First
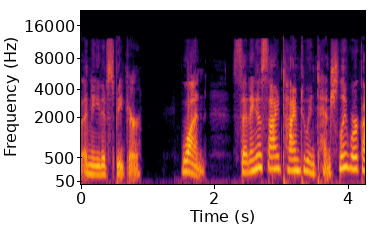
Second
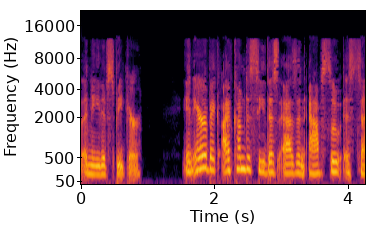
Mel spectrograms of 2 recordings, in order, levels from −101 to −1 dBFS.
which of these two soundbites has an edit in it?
first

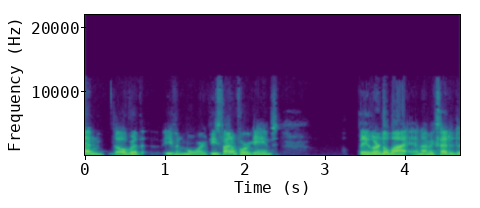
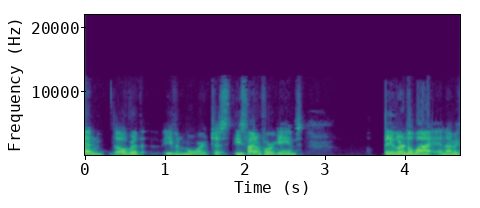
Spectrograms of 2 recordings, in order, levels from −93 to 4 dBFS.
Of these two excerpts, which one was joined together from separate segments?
first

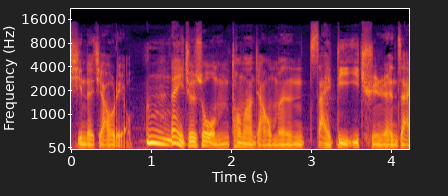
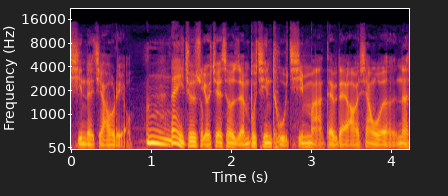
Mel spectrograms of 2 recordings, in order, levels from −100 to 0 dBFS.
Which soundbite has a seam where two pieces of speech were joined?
second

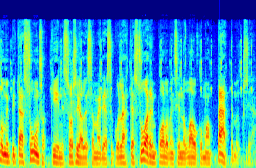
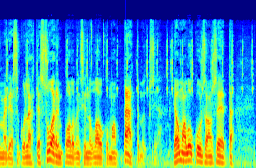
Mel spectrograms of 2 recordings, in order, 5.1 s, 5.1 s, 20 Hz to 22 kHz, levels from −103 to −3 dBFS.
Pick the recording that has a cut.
second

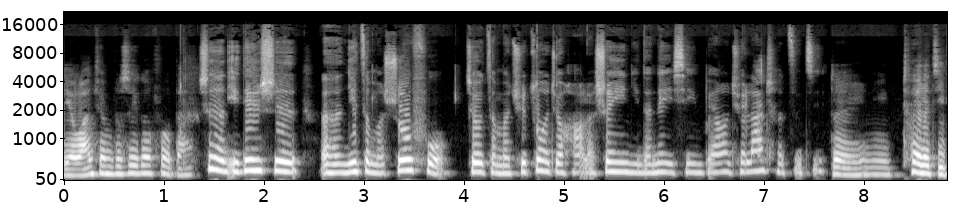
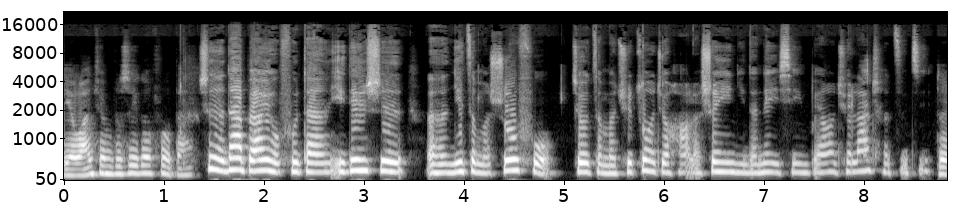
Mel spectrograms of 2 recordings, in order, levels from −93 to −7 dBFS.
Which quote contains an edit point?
first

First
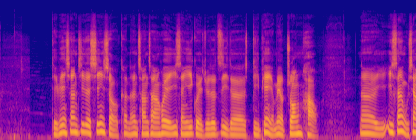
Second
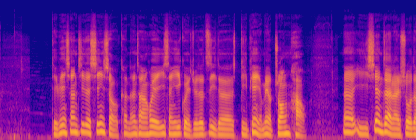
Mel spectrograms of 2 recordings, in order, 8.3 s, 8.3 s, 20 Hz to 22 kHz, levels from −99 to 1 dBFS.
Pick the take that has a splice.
second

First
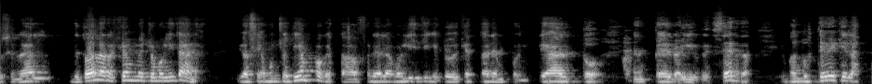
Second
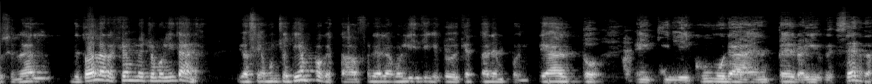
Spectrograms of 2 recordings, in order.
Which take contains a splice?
first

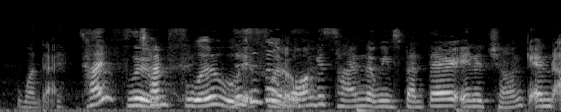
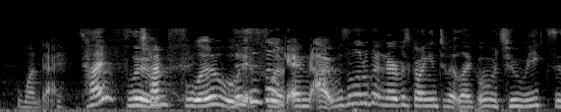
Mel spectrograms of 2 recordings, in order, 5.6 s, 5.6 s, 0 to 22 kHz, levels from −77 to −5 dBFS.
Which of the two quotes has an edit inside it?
second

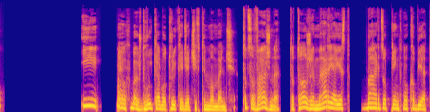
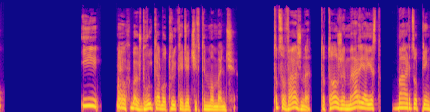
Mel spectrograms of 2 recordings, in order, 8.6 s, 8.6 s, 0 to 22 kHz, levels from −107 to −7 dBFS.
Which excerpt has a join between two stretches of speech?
first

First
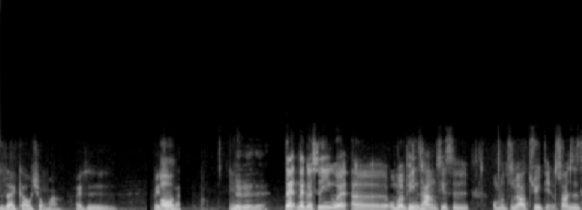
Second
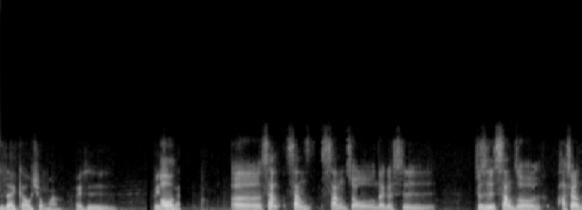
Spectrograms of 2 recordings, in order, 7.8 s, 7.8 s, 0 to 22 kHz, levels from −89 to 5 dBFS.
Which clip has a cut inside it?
first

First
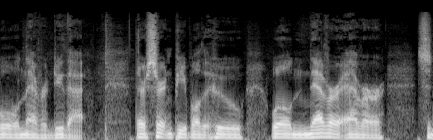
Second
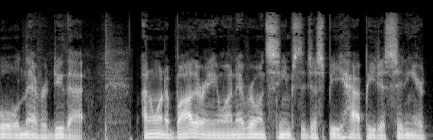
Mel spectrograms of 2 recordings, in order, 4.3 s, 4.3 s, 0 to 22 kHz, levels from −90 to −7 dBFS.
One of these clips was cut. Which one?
second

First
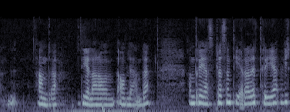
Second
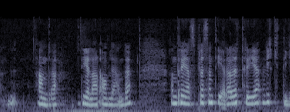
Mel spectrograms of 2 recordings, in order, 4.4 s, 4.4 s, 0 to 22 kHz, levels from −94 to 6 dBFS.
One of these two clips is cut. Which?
second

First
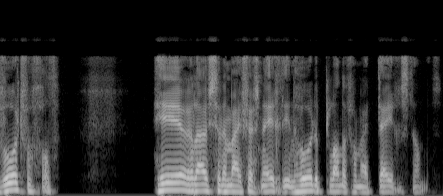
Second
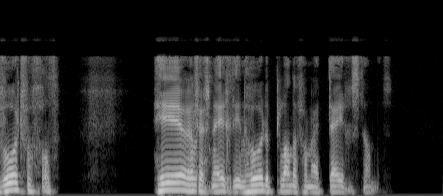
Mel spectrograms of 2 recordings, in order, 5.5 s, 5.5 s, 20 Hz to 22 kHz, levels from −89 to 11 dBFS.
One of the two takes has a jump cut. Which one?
second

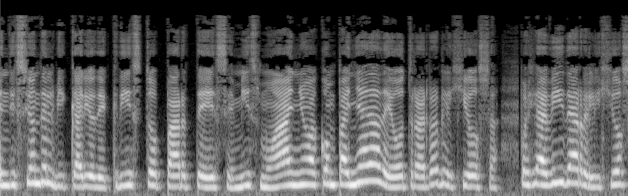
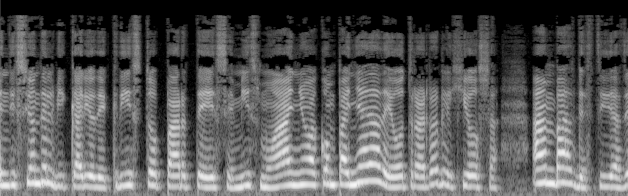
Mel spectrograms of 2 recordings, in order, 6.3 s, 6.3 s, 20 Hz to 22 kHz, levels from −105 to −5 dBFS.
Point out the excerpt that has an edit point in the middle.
first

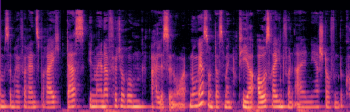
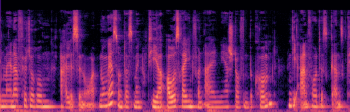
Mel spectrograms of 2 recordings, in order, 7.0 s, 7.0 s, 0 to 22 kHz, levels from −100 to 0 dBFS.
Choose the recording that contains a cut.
first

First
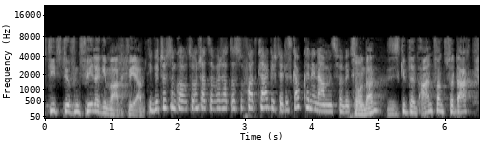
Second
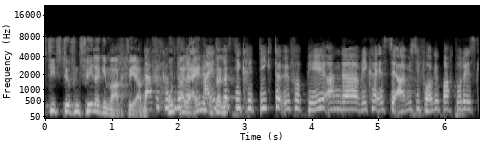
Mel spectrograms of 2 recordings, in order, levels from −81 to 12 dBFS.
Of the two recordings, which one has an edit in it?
first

